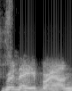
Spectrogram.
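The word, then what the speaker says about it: Brené Brown: Is it Bren Brown or Brene Brown? How do you say that, Tracy? Do you know? It's Brene Brown.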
